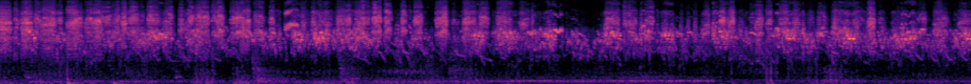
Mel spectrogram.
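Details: Crowded aviary of Australian budgies keeps up a thick, high chorus of chirps, warbles and squawks, pulsing slightly in loudness but never stopping.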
